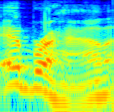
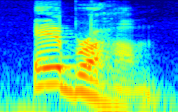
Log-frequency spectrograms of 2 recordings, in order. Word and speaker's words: Abraham: without the yeah but it sound like the Hebrew way of saying it before his name will change and it is Abraham like this and the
